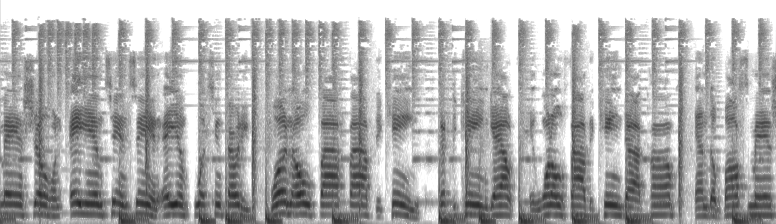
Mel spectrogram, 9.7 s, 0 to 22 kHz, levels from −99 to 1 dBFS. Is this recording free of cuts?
yes; 0 cuts

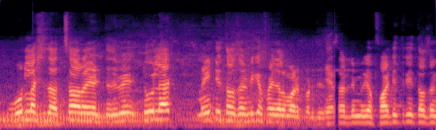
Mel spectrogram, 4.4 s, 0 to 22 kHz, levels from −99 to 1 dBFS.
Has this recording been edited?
yes; 1 cut; at 3.1 s

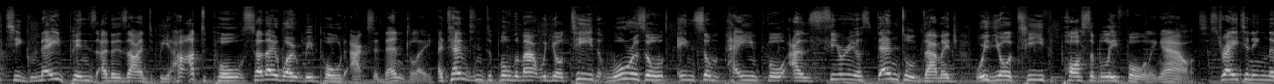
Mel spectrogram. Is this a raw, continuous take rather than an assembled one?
no; 1 cut; at 3.5 s

